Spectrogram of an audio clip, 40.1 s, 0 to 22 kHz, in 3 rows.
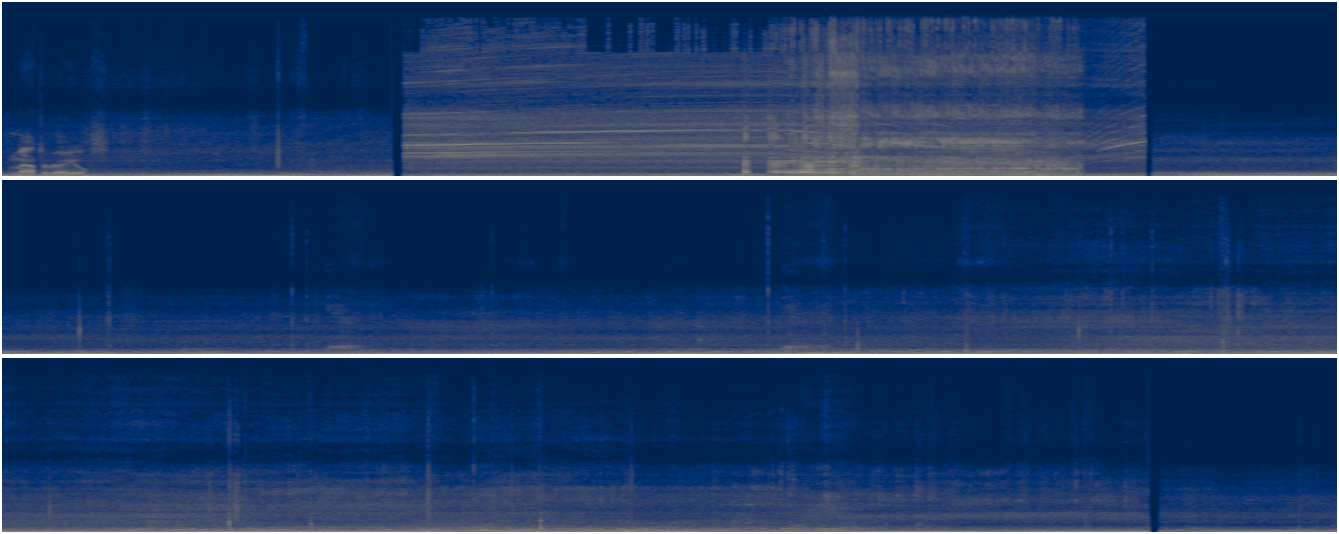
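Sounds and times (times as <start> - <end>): rotary tool whining: 4.0 - 11.5.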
